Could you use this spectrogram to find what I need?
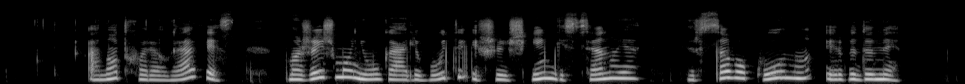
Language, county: Lithuanian, Tauragė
